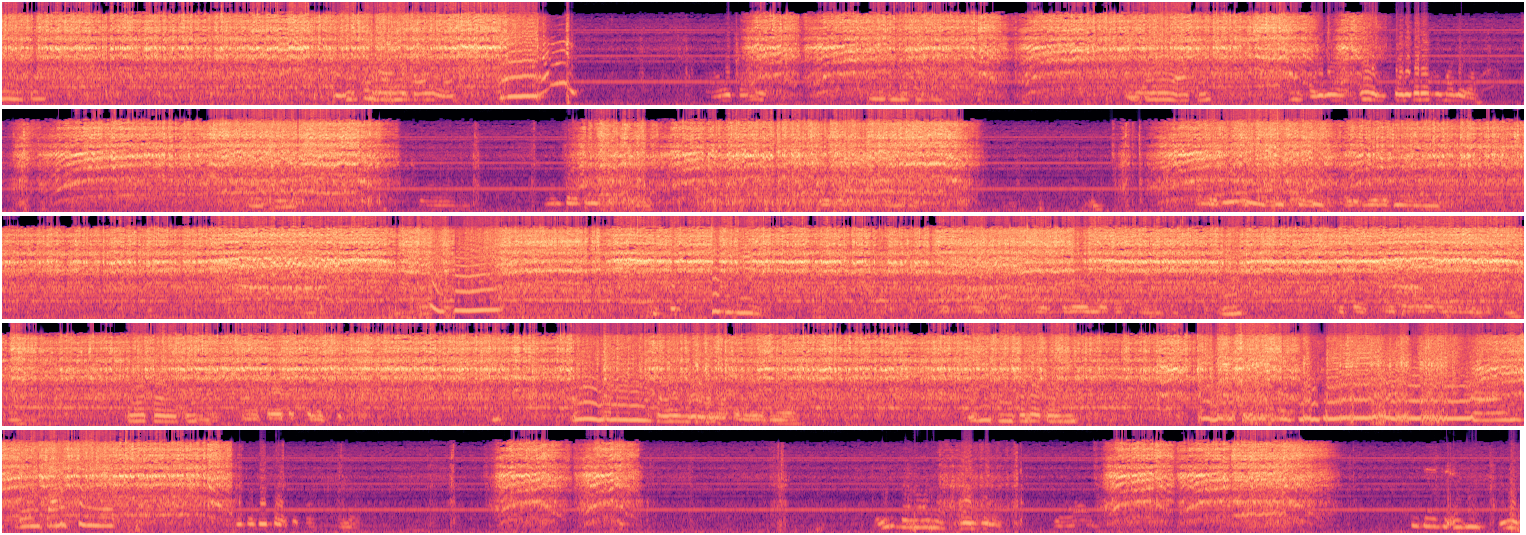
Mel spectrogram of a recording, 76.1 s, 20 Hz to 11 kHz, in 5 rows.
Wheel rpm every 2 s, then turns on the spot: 160, 160, 100, 20, 120, 130, 70, 30, 150, 70, 60, 150, 70, 80, 140, 160, 160, 160, 160, 160, 160, 160, 160, 160, 160, 160, 160, 160, 150, 20, 120, 80, 10, 50, 0, 20, 100, 10.
none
